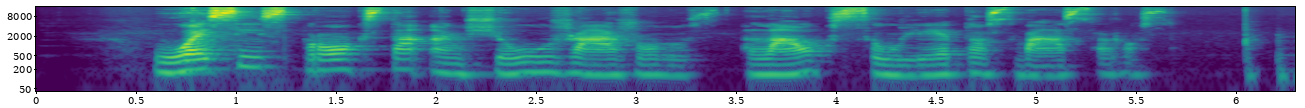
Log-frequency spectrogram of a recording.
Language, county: Lithuanian, Tauragė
